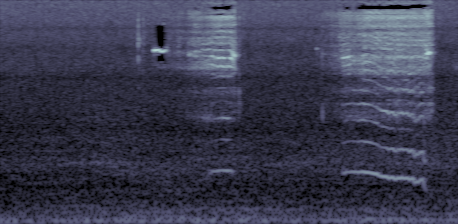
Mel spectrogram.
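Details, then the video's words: Whining dog, described as crying and sad. A short whimper is followed after a pause by a longer, high whine that slides downward, set against a steady low background hum. "sad crying dog"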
